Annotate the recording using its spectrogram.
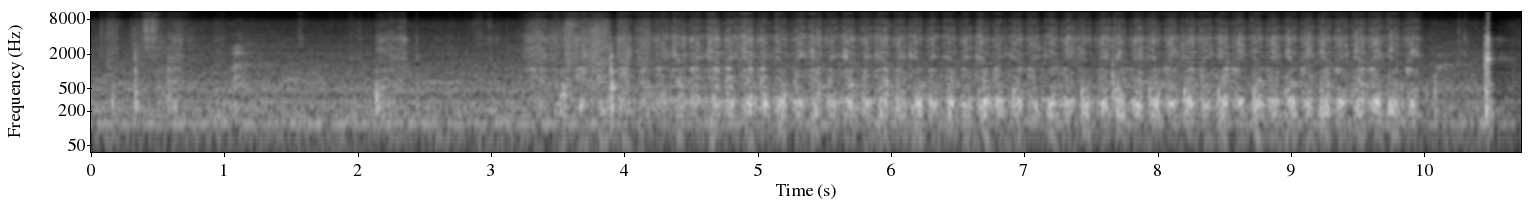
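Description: A wooden block rolling a cotton tinder roll back and forth on a wooden board, a Rudiger roll for friction fire: a few slower strokes at first, then from about three seconds in a fast, steady back-and-forth rubbing, several strokes a second, that grows louder as speed and downward pressure go on to heat the cotton until it smoulders.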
